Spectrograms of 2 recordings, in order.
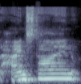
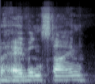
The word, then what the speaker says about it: Havenstein: The longtime veteran for the Ravens, what was it, Heinstein? Or I'm trying to remember how to say his name. Rob Havenstein.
